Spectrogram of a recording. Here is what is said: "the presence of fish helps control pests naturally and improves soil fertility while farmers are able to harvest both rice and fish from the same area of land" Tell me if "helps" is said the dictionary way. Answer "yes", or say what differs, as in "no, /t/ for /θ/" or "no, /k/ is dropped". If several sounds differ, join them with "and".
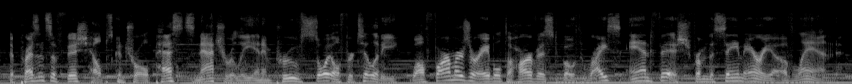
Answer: yes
